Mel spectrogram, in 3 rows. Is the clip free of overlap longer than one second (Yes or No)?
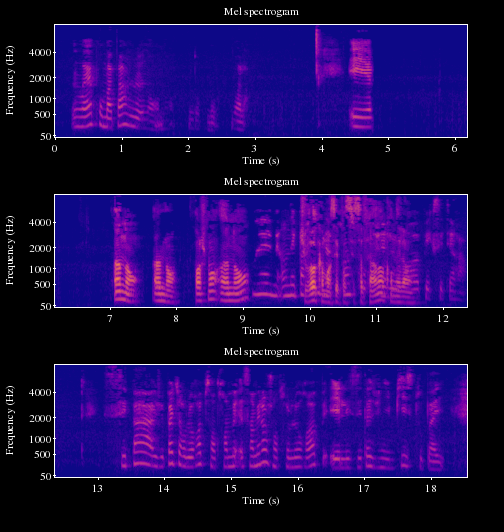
No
